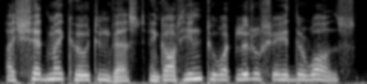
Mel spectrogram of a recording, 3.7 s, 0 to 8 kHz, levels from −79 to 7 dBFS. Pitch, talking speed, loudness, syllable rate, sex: 165 Hz, 230 wpm, -16 LUFS, 5.2 syllables/s, male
